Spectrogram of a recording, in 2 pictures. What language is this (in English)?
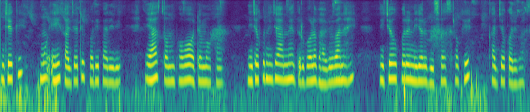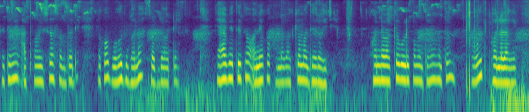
Odia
